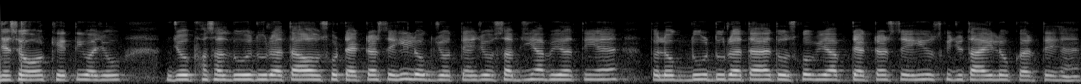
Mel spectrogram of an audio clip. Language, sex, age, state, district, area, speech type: Hindi, female, 30-45, Uttar Pradesh, Ghazipur, rural, spontaneous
